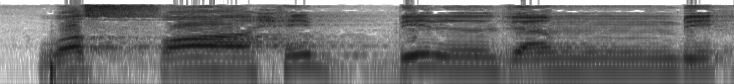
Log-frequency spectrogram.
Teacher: Ba yang pertama di apa kan? Sukun, diganti harokatnya dengan sukun. Lalu diidghamkan ke ba.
